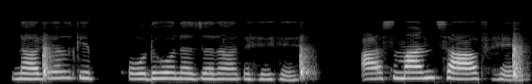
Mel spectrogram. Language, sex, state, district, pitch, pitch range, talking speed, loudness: Hindi, female, Arunachal Pradesh, Lower Dibang Valley, 260 Hz, 250-280 Hz, 110 wpm, -18 LUFS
